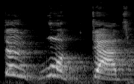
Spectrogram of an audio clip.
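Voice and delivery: put-on loud slow toddler refusal; bellowing toddler. A narrator's reading. Toddler refusing dad, bellowed. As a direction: bellow like a stubborn baby. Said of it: "bellowed the baby".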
